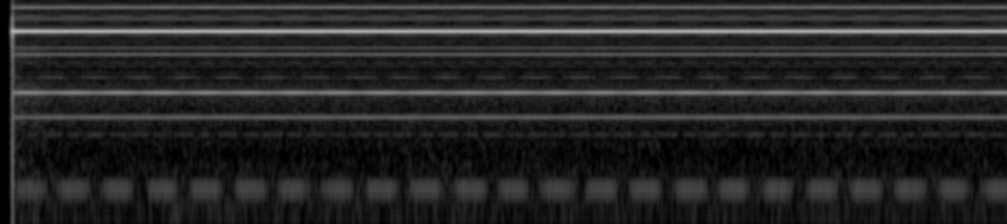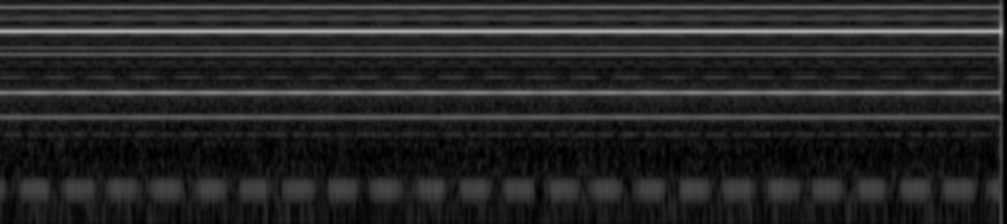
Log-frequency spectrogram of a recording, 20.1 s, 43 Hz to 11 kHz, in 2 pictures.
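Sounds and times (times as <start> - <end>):
high-pitched alarm: 0.0 - 20.1.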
